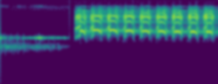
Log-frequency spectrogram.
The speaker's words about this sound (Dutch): Ken je het geluid van de groene specht?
